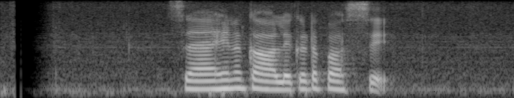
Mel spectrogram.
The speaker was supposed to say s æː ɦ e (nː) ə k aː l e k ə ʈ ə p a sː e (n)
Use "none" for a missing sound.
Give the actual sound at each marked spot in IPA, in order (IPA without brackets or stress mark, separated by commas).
n, none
